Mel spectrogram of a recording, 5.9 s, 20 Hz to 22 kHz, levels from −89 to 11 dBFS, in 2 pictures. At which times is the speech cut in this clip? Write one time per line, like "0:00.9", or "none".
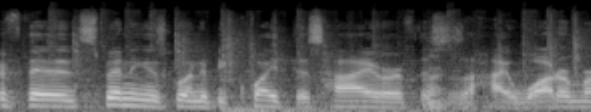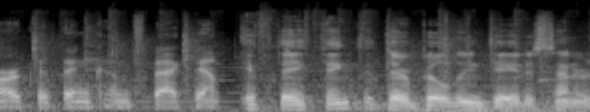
0:04.1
